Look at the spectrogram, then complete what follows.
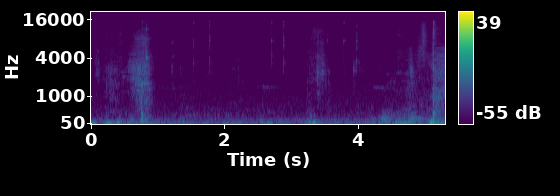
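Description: Hands stripping the outer plastic jacket off a multicore cable: short rasping cuts and clicks from the tool. The loudest is a sharp click near the end.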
